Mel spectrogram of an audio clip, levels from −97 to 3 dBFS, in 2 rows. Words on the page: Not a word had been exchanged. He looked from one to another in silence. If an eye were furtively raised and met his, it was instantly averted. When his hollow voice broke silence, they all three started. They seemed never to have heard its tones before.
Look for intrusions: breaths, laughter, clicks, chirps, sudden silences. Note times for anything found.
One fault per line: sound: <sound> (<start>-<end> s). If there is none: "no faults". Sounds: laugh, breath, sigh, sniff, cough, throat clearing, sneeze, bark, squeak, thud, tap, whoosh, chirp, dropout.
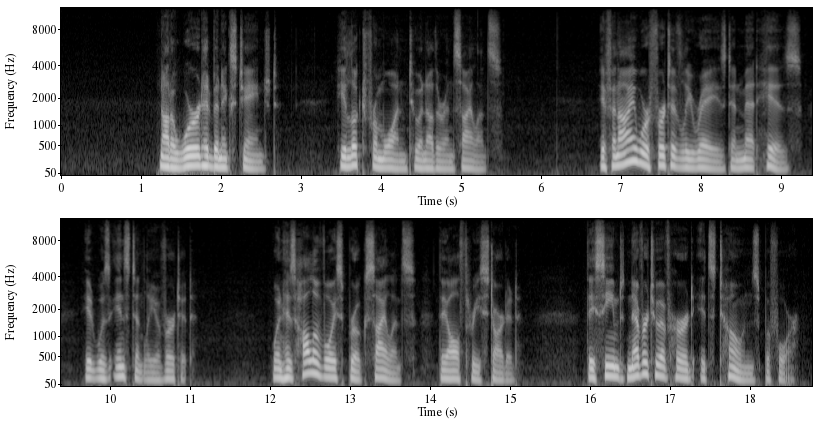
no faults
